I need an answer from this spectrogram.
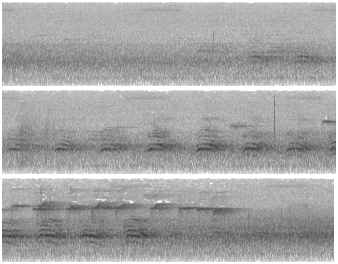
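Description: Birds calling: a run of short, repeated calls, about two a second, starts about three seconds in, and a higher-pitched series of calls joins for a few seconds near the end, over steady background noise.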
